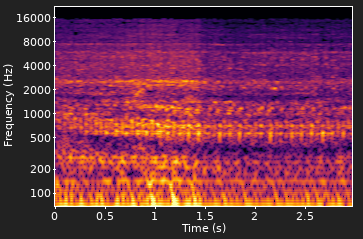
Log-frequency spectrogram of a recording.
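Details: Isuzu NHR55 4JB1 diesel, long unused, water previously found in injector nozzle, started with one wire to pump solenoid and starter direct to battery, radiator not fitted: clatters unevenly at about three beats a second with lumpy idle; valve leakage blamed; rough idle.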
